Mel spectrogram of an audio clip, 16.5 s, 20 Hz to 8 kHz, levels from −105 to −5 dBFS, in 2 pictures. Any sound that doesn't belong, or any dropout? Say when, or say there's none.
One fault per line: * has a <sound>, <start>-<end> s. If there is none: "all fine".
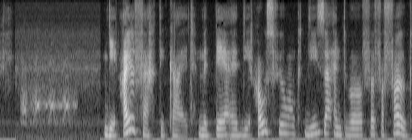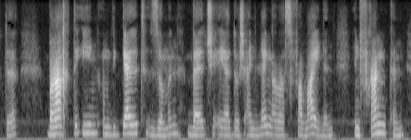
* has a bark, 0.4-1.6 s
